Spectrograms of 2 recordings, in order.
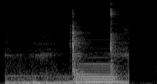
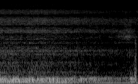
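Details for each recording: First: Garbage disposal in a rental kitchen, switched on while both sink and dishwasher fail to drain, with the P-trap found clear: steady low electrical hum with no spin-up or grinding, motor powered but stalled, so the disposal is jammed. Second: Kitchen-sink garbage disposal, tested after clearing the clog that stopped the sink and dishwasher draining, runs with a steady low motor hum and no grinding or rattle, then shuts off cleanly; normal.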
